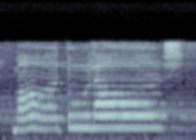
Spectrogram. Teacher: ಲಾ ಆದ ನಂತರ ಇರೋ ವಿಸರ್ಗದ ಉಚ್ಚಾರಣೆ ಅರ್ಧಶ್ ರೀತಿ ಬರಬೇಕು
